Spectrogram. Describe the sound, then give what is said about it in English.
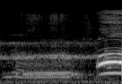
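Tires squeal in a sustained, high-pitched skid that grows suddenly louder near the end, as a race car spins out of control in a huge double spin during a race, bringing out the caution. “One car does a huge double. The caution has come out.”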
